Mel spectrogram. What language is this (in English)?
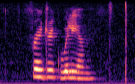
English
